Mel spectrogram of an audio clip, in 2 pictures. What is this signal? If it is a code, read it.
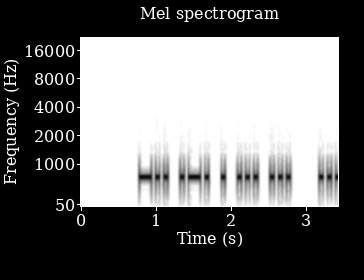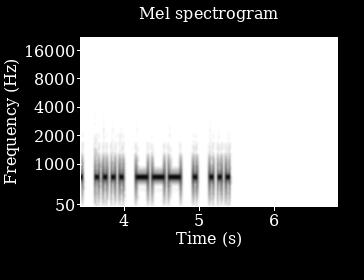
Morse code, heard as a keyed tone, about 22 wpm, 690 Hz. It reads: DRESS SHOES
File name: Difficult Words with Hints - 22wpm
